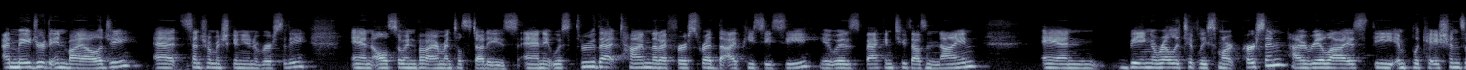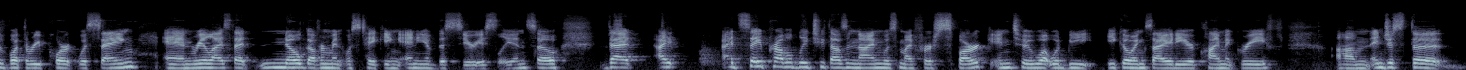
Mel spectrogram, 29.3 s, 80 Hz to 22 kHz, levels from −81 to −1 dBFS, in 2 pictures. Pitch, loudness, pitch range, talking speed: 185 Hz, -26 LUFS, 175-205 Hz, 165 wpm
